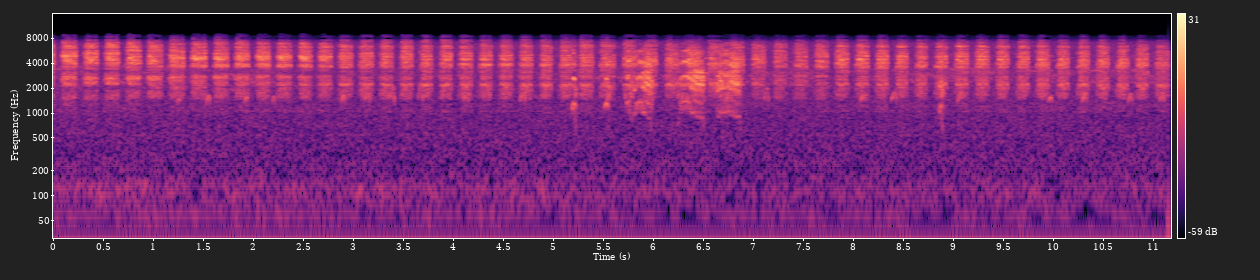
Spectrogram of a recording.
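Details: Early-morning recording from an Atlantic puffin nesting burrow, Seal Island National Wildlife Refuge, Maine, 12 July 2018: steady train of short high pulsed notes, roughly two to three per second, with a louder rougher burst midway.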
